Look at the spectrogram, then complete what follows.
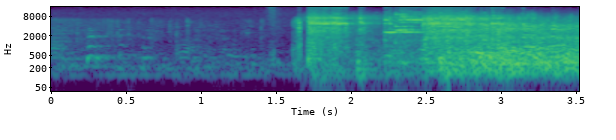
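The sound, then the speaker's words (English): A glass bottle holding dirt is clumsily broken after a stretch of faint murmuring voices: a sharp crack, then a loud, sustained crash of shattering glass with bright tinkling shards that runs to the end. “Well, all you gotta do is put the right dirt back in the right bottle.”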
